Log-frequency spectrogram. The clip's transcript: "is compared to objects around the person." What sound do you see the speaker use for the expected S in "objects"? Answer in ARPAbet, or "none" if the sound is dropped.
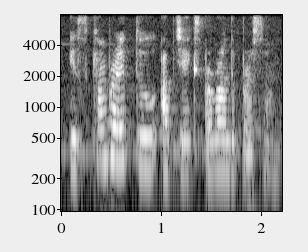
S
